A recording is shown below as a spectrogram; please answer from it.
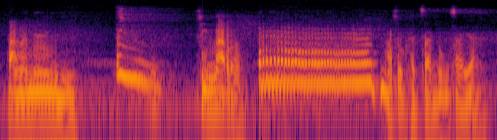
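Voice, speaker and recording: A man's voice: mid-range voice, slow, loud music behind the voice. Guy preaching, tells stories with sound effects, voice jumps all over, kinda muffled recording. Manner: animated, acts out dialogue with vocal sound effects. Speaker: evangelist preacher. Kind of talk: sermon with storytelling. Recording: slightly muffled, faint background noise.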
